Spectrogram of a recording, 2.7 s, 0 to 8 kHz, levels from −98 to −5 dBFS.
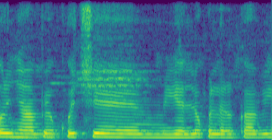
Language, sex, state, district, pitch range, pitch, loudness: Hindi, female, Haryana, Charkhi Dadri, 185-200 Hz, 190 Hz, -16 LUFS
